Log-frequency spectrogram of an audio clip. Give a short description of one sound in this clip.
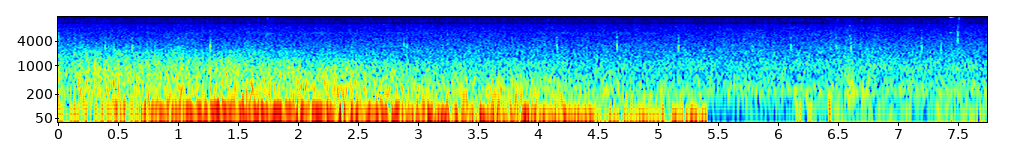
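Footsteps crunch slowly across a gritty floor.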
